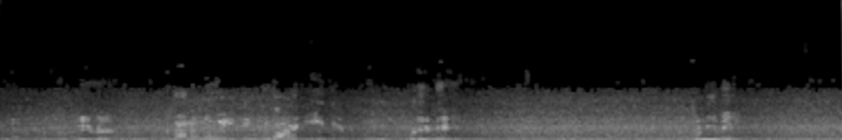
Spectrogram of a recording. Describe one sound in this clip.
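A young man talks with animation close by.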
